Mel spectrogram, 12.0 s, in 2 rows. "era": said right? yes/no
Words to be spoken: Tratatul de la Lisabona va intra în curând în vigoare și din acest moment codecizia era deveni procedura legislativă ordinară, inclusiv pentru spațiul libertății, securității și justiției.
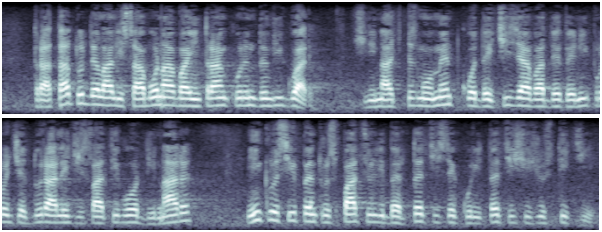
no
